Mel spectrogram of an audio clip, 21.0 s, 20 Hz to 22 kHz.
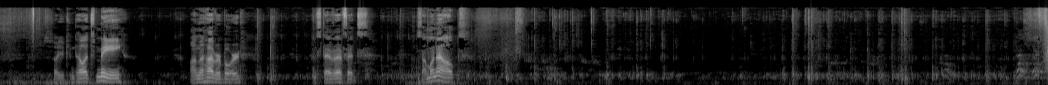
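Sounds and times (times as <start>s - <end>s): wheels rolling over asphalt: 0.0s - 20.9s
clicks and crackles: 7.6s - 20.9s.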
